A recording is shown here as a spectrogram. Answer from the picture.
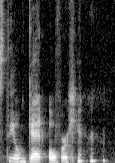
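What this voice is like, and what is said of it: Stern scolding mom voice. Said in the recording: “mom voice ... every mom has a mom voice”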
